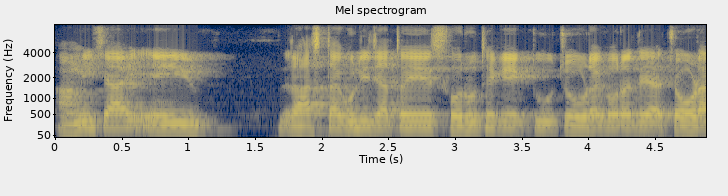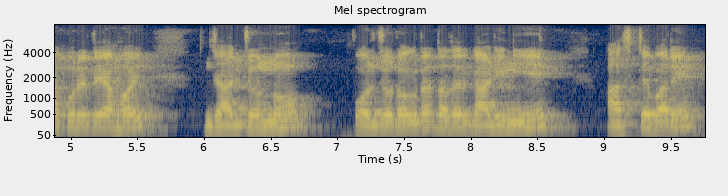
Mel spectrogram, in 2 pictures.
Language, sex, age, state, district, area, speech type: Bengali, male, 30-45, West Bengal, Jhargram, rural, spontaneous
